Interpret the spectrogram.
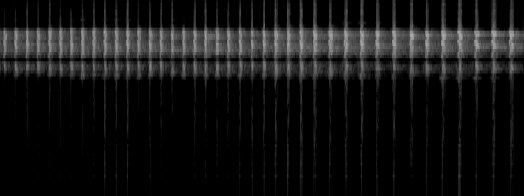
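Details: Ngekek of a lovebird, a long rattling chatter recorded clearly to prompt a silent bird to answer: shrill, clipped notes pouring out rapidly, some slightly louder than others, with no pause.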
